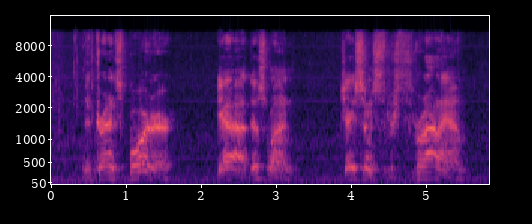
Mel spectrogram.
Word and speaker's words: Statham: Jason Statham. Stratham. I can never pronounce his name right. Sorry, Ian. I can't do it. I tried for years. Stratham? Statham.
